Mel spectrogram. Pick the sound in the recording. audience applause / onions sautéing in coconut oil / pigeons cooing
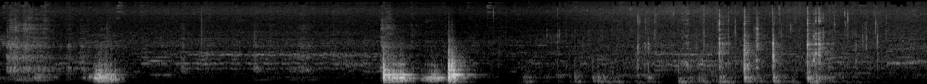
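onions sautéing in coconut oil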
